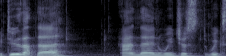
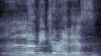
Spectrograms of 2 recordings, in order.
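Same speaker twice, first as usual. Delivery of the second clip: sudden loud push, higher; loud burst; 8 semitones higher, 7 dB louder than usual. Real, not acted. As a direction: blurt it out loud and high. Frustrated gamer psyching up.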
